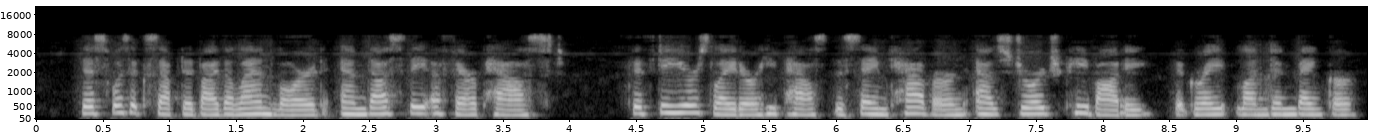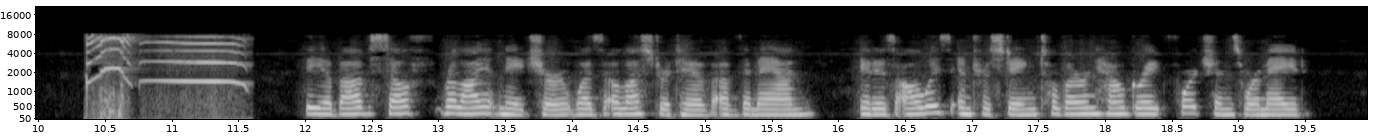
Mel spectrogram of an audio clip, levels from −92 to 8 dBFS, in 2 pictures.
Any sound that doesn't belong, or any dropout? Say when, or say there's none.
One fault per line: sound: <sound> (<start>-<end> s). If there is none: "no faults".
sound: squeak (10.3-11.6 s)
